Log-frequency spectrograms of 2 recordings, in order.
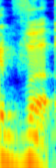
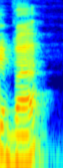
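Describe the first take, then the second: First: "वा" leaning on its first sound, pitch dropping; pressed W sound. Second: Said in the usual way. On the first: Shown as a demonstration. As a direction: put a little force into the onset of "वा". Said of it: "थोड़ा सा जोर लेंगे". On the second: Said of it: "simple पढ़ेंगे वा".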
